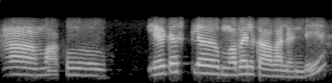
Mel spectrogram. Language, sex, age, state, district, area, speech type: Telugu, female, 45-60, Andhra Pradesh, Guntur, urban, conversation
